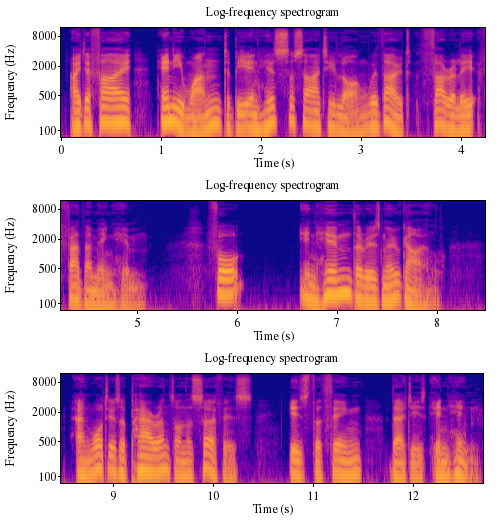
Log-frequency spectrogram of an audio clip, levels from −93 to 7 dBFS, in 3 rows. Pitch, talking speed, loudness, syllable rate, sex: 110 Hz, 165 wpm, -19 LUFS, 5.1 syllables/s, male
